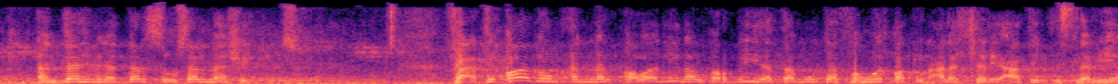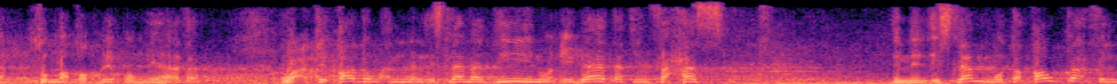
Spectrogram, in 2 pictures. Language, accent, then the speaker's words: Arabic; Egypt; خاصة عندنا في مصر من نساء مصر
